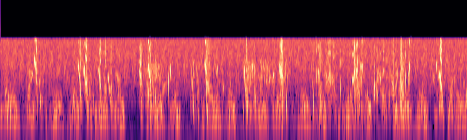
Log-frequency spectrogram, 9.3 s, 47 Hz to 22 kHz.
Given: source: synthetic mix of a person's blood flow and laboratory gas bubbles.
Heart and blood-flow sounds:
Doppler ultrasound of blood flow; precordium
0.00-0.03 s: bubbles
0.06-0.24 s: bubbles
0.55-0.90 s: bubbles
1.49-2.40 s: bubbles
2.75-3.44 s: bubbles
3.78-4.00 s: bubbles
4.03-4.23 s: bubbles
4.29-4.49 s: bubbles
4.83-5.51 s: bubbles
5.55-5.78 s: bubbles
6.22-6.83 s: bubbles
7.01-7.27 s: bubbles
7.44-8.24 s: bubbles
8.64-9.12 s: bubbles
9.25-9.35 s: bubbles
From the record:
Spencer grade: 3 (all of the cardiac periods contain showers or single bubble signals, but not dominating or overriding the cardiac motion signals); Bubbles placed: only in the low amplitude regions of the cardiac cycle

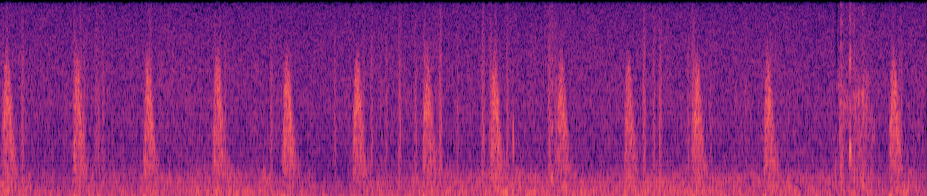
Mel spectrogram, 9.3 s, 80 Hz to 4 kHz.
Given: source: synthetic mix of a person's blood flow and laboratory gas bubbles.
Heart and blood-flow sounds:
Doppler ultrasound of blood flow; subclavian vein
5.10-5.18 s: bubbles
5.49-5.56 s: bubbles
8.34-8.77 s: bubbles
From the record:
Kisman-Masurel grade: 123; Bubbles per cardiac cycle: 1 to 2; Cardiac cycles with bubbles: 10 to 50%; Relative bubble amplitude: loud (0.450 to 0.775); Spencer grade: 2 (many but less than half of the cardiac periods contain bubble signals, singularly or in groups); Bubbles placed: anywhere in the cardiac cycle

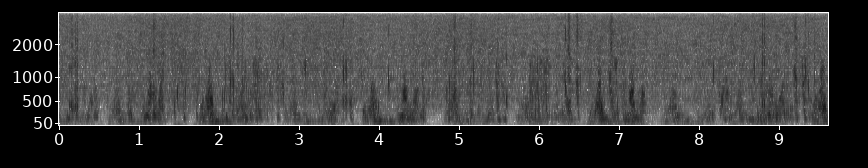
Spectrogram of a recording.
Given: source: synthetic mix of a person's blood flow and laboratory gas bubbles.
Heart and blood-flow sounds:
Doppler ultrasound of blood flow; precordium
0.08-0.26 s: bubbles
0.37-0.51 s: bubbles
0.85-1.33 s: bubbles
1.43-1.63 s: bubbles
1.68-1.78 s: bubbles
2.01-2.82 s: bubbles
3.05-3.12 s: bubbles
3.29-3.71 s: bubbles
3.75-3.87 s: bubbles
3.97-4.03 s: bubbles
4.09-4.16 s: bubbles
4.41-4.64 s: bubbles
4.81-5.33 s: bubbles
5.45-5.63 s: bubbles
5.80-6.21 s: bubbles
6.29-6.56 s: bubbles
6.85-7.10 s: bubbles
7.14-7.22 s: bubbles
7.92-8.44 s: bubbles
8.59-9.49 s: bubbles
From the record:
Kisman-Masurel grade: 342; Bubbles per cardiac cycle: rolling drumbeat, 9 or more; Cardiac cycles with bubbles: 100%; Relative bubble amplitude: moderate (0.250 to 0.450); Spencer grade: 3 (all of the cardiac periods contain showers or single bubble signals, but not dominating or overriding the cardiac motion signals); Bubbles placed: only in the low amplitude regions of the cardiac cycle

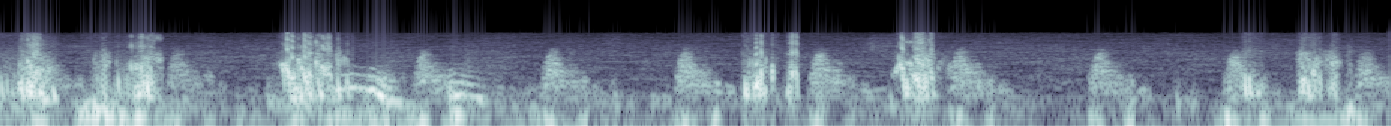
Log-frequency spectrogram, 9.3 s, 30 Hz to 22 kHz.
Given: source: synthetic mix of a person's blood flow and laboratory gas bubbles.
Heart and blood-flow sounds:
Doppler ultrasound of blood flow; subclavian vein
0.00-0.41 s: bubbles
0.63-1.10 s: bubbles
1.86-2.38 s: bubbles
4.95-5.21 s: bubbles
5.24-5.37 s: bubbles
5.96-6.38 s: bubbles
8.29-8.46 s: bubbles
8.65-8.96 s: bubbles
From the record:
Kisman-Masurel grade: 223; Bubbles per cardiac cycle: several, 3 to 8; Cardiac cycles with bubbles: 10 to 50%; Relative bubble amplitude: loud (0.450 to 0.775); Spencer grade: 2 (many but less than half of the cardiac periods contain bubble signals, singularly or in groups); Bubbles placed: anywhere in the cardiac cycle

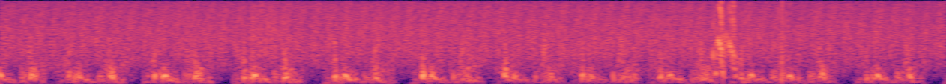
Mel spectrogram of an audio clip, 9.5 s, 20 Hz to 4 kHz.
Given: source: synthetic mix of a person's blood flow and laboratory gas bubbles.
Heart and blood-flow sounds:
Doppler ultrasound of blood flow; precordium
7.11-7.45 s: bubbles
From the record:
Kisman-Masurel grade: 211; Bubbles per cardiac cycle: several, 3 to 8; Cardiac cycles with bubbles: 1 to 10%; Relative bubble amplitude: barely perceptible (0.100 to 0.250); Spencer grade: 1 (occasional bubble signal discernible with the cardiac motion signal, with majority of cardiac periods free of bubbles); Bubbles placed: anywhere in the cardiac cycle

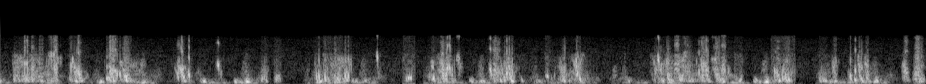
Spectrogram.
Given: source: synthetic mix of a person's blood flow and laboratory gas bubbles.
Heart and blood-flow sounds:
Doppler ultrasound of blood flow; precordium
0.12-0.63 s: bubbles
0.67-0.88 s: bubbles
1.04-1.42 s: bubbles
1.74-1.93 s: bubbles
2.15-2.25 s: bubbles
2.60-2.69 s: bubbles
2.73-2.83 s: bubbles
3.13-3.55 s: bubbles
3.74-3.81 s: bubbles
4.03-4.15 s: bubbles
4.27-4.64 s: bubbles
4.88-5.28 s: bubbles
5.45-5.91 s: bubbles
6.50-7.44 s: bubbles
7.71-7.97 s: bubbles
8.18-8.40 s: bubbles
8.47-8.73 s: bubbles
9.02-9.27 s: bubbles
From the record:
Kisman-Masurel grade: 343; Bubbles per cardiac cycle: rolling drumbeat, 9 or more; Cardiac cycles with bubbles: 100%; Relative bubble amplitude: loud (0.450 to 0.775); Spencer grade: 3 (all of the cardiac periods contain showers or single bubble signals, but not dominating or overriding the cardiac motion signals); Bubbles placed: only in the low amplitude regions of the cardiac cycle

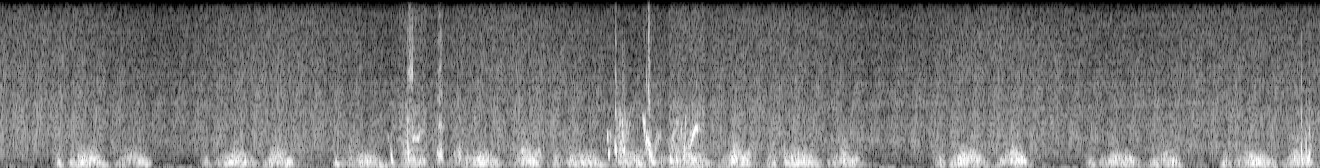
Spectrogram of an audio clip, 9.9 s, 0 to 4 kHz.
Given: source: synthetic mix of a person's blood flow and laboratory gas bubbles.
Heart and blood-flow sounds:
Doppler ultrasound of blood flow; precordium
2.90-3.21 s: bubbles
3.27-3.35 s: bubbles
3.40-3.49 s: bubbles
4.53-4.96 s: bubbles
5.00-5.29 s: bubbles
9.73-9.87 s: bubbles
From the record:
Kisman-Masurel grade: 223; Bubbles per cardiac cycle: several, 3 to 8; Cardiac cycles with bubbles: 10 to 50%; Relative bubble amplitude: loud (0.450 to 0.775); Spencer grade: 2 (many but less than half of the cardiac periods contain bubble signals, singularly or in groups); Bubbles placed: anywhere in the cardiac cycle

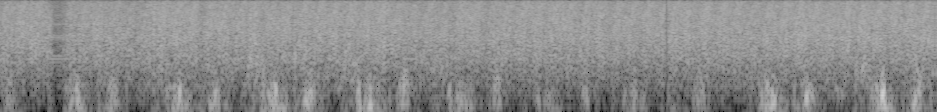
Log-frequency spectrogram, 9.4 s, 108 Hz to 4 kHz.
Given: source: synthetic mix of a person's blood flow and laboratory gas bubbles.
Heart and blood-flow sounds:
Doppler ultrasound of blood flow; precordium
2.96-3.01 s: bubbles
From the record:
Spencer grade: 1 (occasional bubble signal discernible with the cardiac motion signal, with majority of cardiac periods free of bubbles); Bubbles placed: anywhere in the cardiac cycle

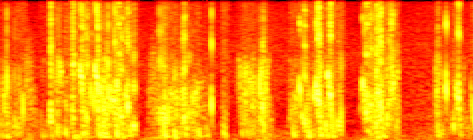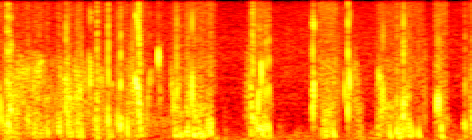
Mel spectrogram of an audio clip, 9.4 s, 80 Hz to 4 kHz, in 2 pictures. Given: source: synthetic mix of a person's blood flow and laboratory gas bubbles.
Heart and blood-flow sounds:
Doppler ultrasound of blood flow; subclavian vein
0.00-0.27 s: bubbles
0.40-1.39 s: bubbles
1.56-2.15 s: bubbles
2.21-2.30 s: bubbles
2.36-2.70 s: bubbles
2.88-3.45 s: bubbles
3.59-4.01 s: bubbles
4.35-6.01 s: bubbles
6.04-6.25 s: bubbles
6.28-6.38 s: bubbles
6.41-6.88 s: bubbles
7.20-7.45 s: bubbles
7.82-8.12 s: bubbles
8.14-8.25 s: bubbles
8.47-8.96 s: bubbles
9.05-9.19 s: bubbles
9.34-9.45 s: bubbles
From the record:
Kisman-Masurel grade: 444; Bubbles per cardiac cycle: continuous sound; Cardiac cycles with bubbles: 100%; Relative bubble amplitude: maximal (0.775 to 0.999); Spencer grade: 4 (maximum detectable bubble signal sounding continuously throughout systole and diastole of every cardiac period, and overriding the amplitude of the normal cardiac signals); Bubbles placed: anywhere in the cardiac cycle

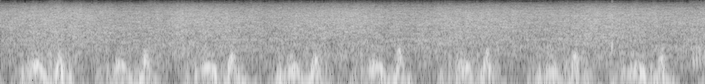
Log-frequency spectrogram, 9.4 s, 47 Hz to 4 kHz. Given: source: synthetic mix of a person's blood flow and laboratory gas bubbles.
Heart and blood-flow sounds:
Doppler ultrasound of blood flow; precordium
0.63-0.81 s: bubbles
8.13-8.20 s: bubbles
9.18-9.40 s: bubbles
From the record:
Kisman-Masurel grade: 121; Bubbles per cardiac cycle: 1 to 2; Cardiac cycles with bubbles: 10 to 50%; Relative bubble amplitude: barely perceptible (0.100 to 0.250); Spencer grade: 2 (many but less than half of the cardiac periods contain bubble signals, singularly or in groups); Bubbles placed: anywhere in the cardiac cycle

